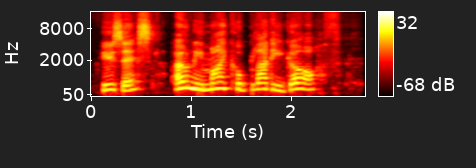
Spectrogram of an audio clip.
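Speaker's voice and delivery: high, jeering, thoroughly sarcastic taunting tone. Retelling a film scene where the doctor character taunts: imitating Bill Pullman mocking. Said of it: "he starts off mocking".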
